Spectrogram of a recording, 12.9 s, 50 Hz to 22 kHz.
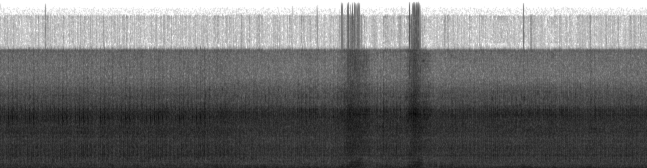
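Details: Kawasaki GPz 400 after fixing a hard-start problem caused by an overflowing carburettor: a steady, even idle with two quick, clean throttle blips that rise and fall smoothly; the engine runs healthy with no stumble.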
